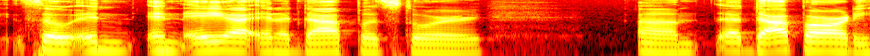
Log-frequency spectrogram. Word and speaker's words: Ea: If you read the Babylonian Aya and Adapa story, it's Aya is spelled EA, and then Adapa is the human in that story, and it's ADAPA.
